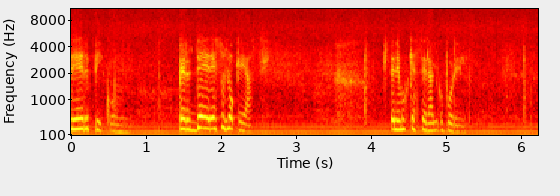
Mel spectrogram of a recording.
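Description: A woman speaks with feeling, close by.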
